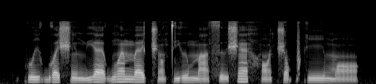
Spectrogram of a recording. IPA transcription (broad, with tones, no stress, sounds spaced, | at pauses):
kʷ iː˧ ɡʷ ɛ˧ ʃ ĩ˨ m j ɛ˦˨ ɡʷ ɛ̃˦ m ɛ˧ t͡ʃ ɔ̃˨ t j ɨ˧ m ã˨ s ɨ˨ ʃ ɛ̃˦ h ɔ̃˨ t͡ʃ ɔ˧ p k iː˧ m ɔ̃˨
